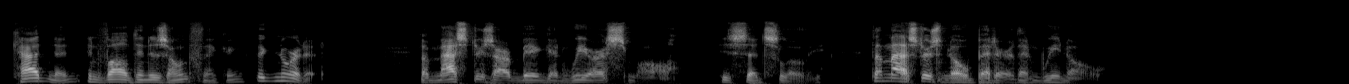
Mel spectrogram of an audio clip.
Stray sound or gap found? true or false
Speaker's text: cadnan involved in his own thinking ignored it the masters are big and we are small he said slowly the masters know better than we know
false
